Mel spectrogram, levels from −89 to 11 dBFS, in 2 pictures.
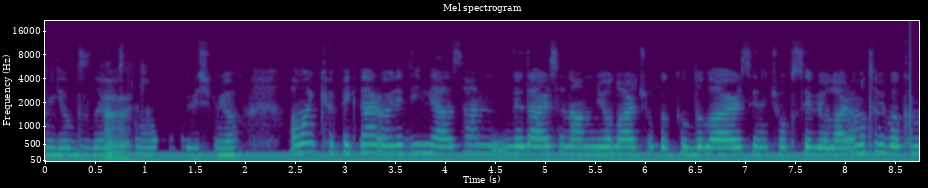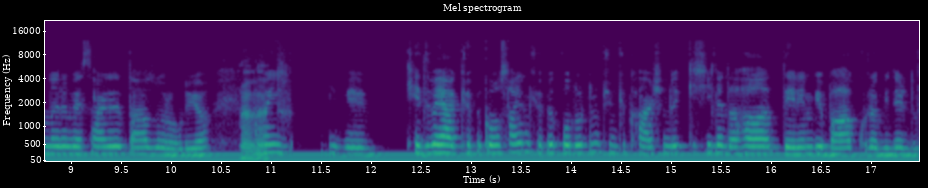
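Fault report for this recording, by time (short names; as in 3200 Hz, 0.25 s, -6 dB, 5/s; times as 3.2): hum 50 Hz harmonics 4 -37 dBFS
8.65 pop -20 dBFS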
